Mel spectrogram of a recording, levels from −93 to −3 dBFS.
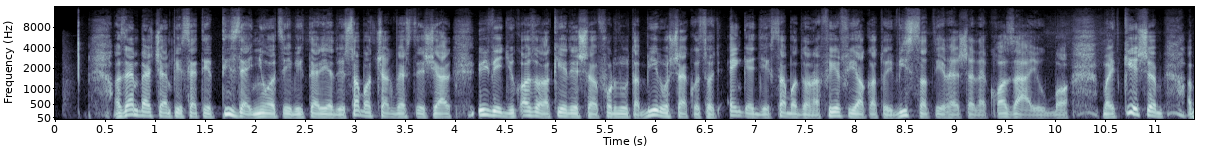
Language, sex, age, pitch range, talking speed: Hungarian, male, 60-79, 90-115 Hz, 130 wpm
